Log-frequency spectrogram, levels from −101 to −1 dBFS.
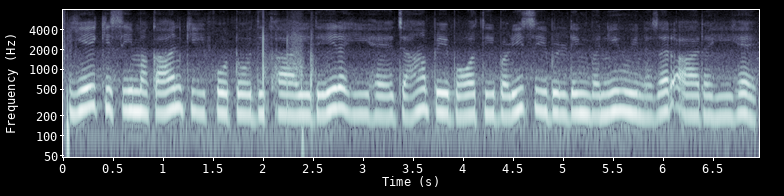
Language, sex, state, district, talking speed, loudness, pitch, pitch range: Hindi, male, Rajasthan, Jaipur, 190 wpm, -14 LUFS, 215 Hz, 205-230 Hz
